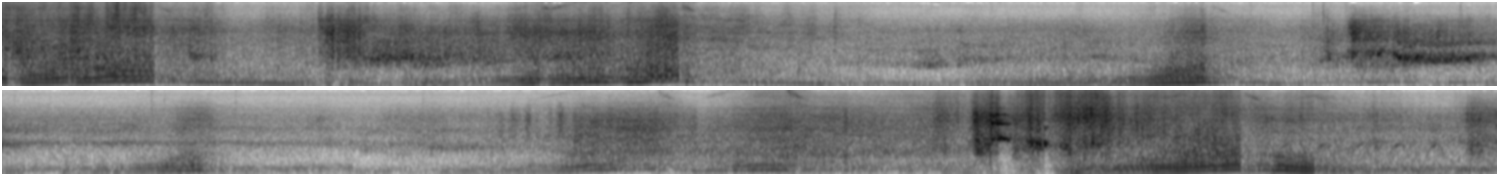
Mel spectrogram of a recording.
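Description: Mitsubishi Lancer Evolution IX rally car's turbocharged four-cylinder engine revving hard and falling away over and over through gear changes and corners. Its tyres squeal as it slides, briefly about midway and again near the end.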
